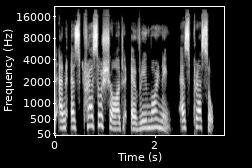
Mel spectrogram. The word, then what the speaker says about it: espresso: Espresso. No X sound at all. The S stays intact and the stress falls on the second syllable, which is press.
